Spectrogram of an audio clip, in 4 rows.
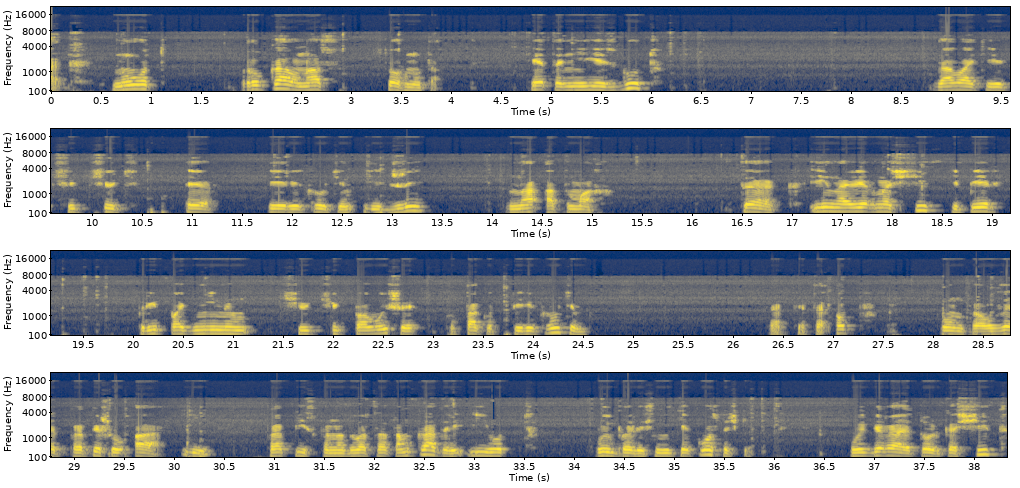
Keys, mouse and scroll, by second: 0.7-1.6 middle drag, 2.9-3.4 middle drag, 4.5-5.4 drag, 6.3 shift+click, 7.8-8.7 middle drag, 10.5 r, 11.8 click, 12.8 g, 14.3-16.3 middle drag, 19.4-20.3 shift+drag, 20.7-23.0 middle drag, 23.7 r, 26.9 click, 28.3 ctrl+z, 29.2 a, 30.1 i, 31.9-32.7 middle drag, 34.2-34.9 drag, 35.7 shift+click.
